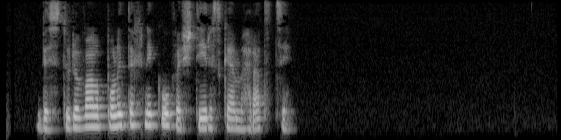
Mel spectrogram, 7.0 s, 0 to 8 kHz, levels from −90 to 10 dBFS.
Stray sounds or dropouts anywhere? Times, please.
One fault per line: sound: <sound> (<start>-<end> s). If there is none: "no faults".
no faults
